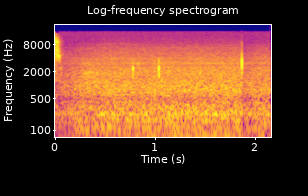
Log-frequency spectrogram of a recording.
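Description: Large LG split-system outdoor unit with two fans running: a steady, even noise, with a few faint ticks over it.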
